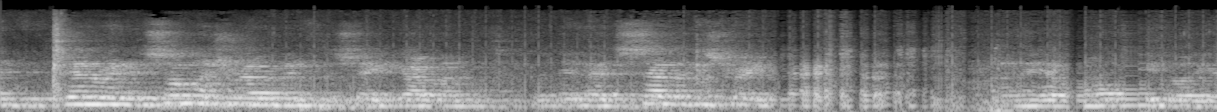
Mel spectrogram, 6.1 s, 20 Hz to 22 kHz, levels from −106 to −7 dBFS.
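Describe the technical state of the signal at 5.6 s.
At 5.6 s two faults overlap. A train of clicks runs from 1.36 s to the end: regular ticks at 15 per second, peaking about as loud as the sound itself, likely interference from nearby equipment or a faulty connection or power supply, and audible even in pauses.

It sits on top of repeated packet loss (robotic sound), from 3.87 to 5.75 s. Around twenty holes, the longest 54 ms, get patched by stretching the previous sound, and that concealment covers about 28% of the stretch. The result is choppy, with bits missing.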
